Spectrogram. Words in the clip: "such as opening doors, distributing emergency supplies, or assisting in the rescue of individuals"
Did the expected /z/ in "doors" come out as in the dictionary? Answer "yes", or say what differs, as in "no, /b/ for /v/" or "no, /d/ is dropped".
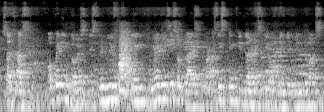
no, /s/ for /z/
